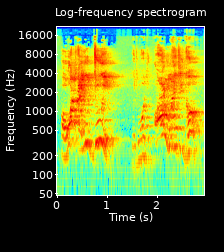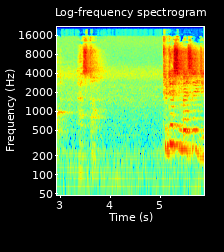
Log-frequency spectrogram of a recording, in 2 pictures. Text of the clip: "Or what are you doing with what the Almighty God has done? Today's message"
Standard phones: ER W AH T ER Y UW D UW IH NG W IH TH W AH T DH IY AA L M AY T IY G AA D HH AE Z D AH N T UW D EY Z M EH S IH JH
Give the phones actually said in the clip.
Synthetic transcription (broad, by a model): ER W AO T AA Y UW D UW IH NG W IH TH W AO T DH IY AA L M AY T IY G AA D HH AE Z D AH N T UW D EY S M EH S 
